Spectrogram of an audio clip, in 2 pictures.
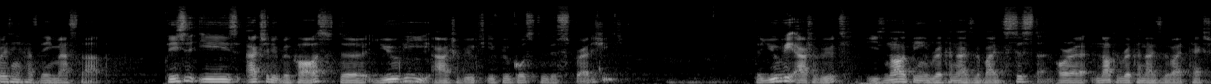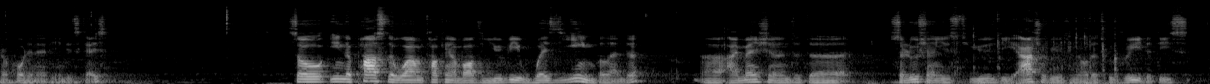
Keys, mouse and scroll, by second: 1.7-3.4 middle drag, 3.4-7.2 drag, 12.3 click, 17.8-19.0 drag, 19.0-21.6 middle drag, 21.6 ctrl+a, 22.3 t.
